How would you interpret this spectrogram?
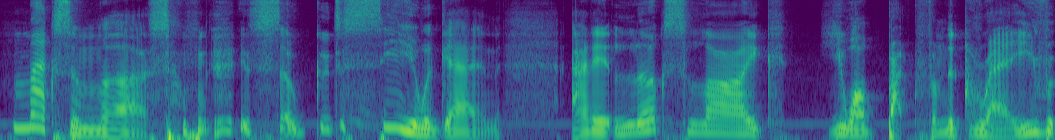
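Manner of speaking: slow, drawn-out gloating with a chuckle; cruel smile. Acted. Emperor greeting his returned brother, cruelly mocking. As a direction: savour each word with a cruel smile. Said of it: "gave a cruel smile and said".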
